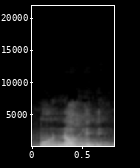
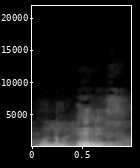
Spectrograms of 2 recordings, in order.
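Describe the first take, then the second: First: "monógene" stressed on the second syllable, mo-NÓ-ge-ne; wrong stress. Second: "monogenes" stressed on the last syllable, mo-no-ge-NÉS; corrected stress. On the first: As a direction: say "monógene" with the weight on NÓ, final e unstressed. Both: Shown as a demonstration. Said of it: "porque tiene tilde en la última E".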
